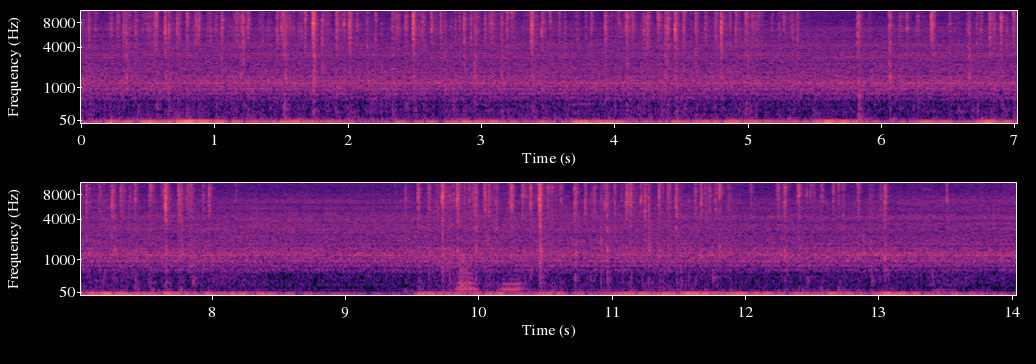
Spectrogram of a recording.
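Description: Someone types a blog post on a computer keyboard, a quiet, uneven patter of close key clicks that runs on and off against a low background hum, with a brief pause partway through.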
